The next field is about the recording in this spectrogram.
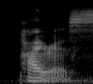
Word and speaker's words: Pyrrhus: But then, how do you say his name? Pyrrhus? – Pyrrhus. – The son? – Yeah, the worst. Yeah, not Paris.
